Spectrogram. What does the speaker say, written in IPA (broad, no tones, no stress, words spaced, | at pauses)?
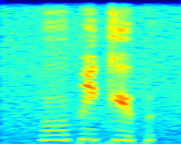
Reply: u pikʲɨp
